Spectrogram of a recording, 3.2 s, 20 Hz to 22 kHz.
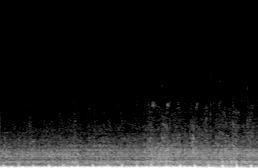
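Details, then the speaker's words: Infiniti G37S driver-side wheel at about 20 mph, wheel visibly wobbling: deep steady drone with loose uneven rumble pulsing about three times a second, helicopter-like chopping and faint clicking, louder when slowing; owner believes a loose wheel bearing. "just like legit sounds like a helicopter just like a chopper like to do kind of thing it's just like and you just hear that faint clicking"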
